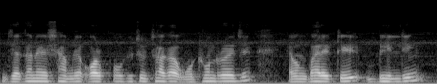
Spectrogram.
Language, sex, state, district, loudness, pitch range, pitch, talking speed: Bengali, male, Tripura, West Tripura, -19 LUFS, 135-145 Hz, 140 Hz, 150 wpm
